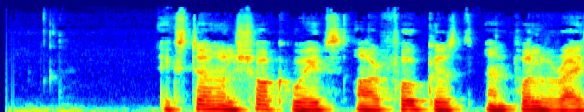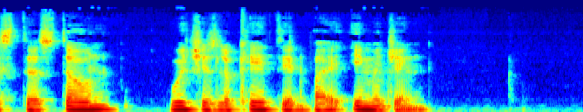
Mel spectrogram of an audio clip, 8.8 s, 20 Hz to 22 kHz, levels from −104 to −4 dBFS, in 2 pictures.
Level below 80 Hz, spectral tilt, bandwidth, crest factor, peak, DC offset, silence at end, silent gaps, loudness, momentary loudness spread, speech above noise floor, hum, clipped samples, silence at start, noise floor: -46 dBFS; -7.5 dB/octave; 8.6 kHz; 12 dB; -2 dBFS; under 0.1%; 1.2 s; none; -14 LUFS; 10 LU; 46 dB; none; under 0.1%; 1.2 s; -59 dBFS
